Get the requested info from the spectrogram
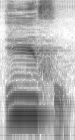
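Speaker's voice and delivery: "ifu" with loud high i, short fu; neutral tone. Shown as a demonstration. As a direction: hold i, cut fu off. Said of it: "there is no tone on the U".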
